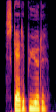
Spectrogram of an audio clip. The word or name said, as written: skattebyrde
